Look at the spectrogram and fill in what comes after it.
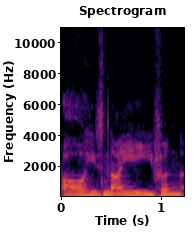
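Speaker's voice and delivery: ordinary delivery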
